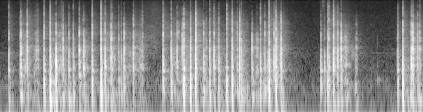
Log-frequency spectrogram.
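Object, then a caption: Cardboard box filled with paper straws. Long nails tap and scratch a kraft cardboard box with a window, full of paper straws. Quick, dry, crisp taps come in dense bursts with short pauses between them, each tap dying away almost at once.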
